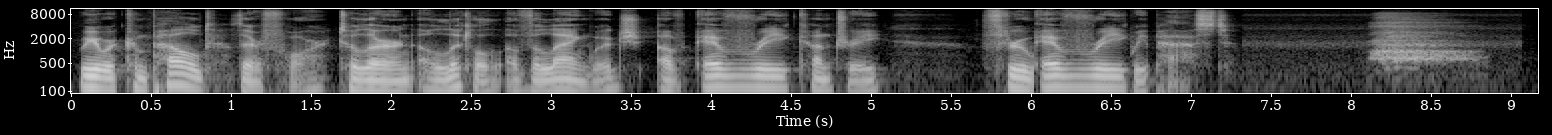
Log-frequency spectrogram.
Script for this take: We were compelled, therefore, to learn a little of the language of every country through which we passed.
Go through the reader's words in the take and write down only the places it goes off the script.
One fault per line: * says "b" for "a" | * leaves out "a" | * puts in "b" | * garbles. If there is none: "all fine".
* says "every" for "which"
